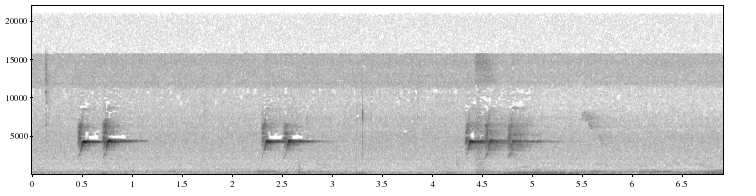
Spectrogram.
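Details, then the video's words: Grey-headed woodpecker (Picus canus) in a forest on 11 October 2024 gives short bursts of two or three sharp, high notes with a brief ringing tail, about every two seconds, over a low background rumble. "Picus canus SIVA ŽOLNA"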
